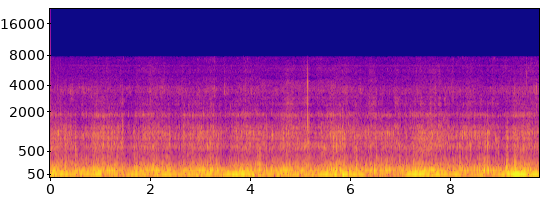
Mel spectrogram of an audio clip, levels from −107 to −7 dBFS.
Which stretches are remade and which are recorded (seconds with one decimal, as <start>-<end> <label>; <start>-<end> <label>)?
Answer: 0.0-4.2 recorded; 4.2-5.7 remade; 5.7-9.8 recorded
